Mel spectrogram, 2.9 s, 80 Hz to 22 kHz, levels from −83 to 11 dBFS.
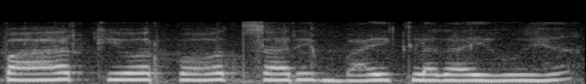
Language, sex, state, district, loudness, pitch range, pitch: Hindi, female, Jharkhand, Garhwa, -14 LUFS, 265-295 Hz, 280 Hz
